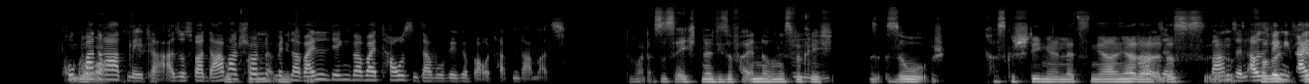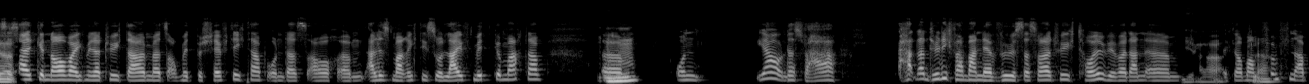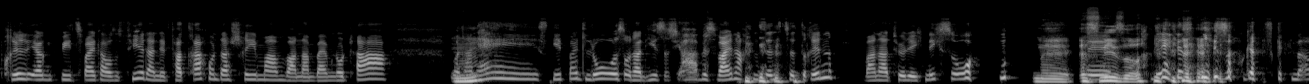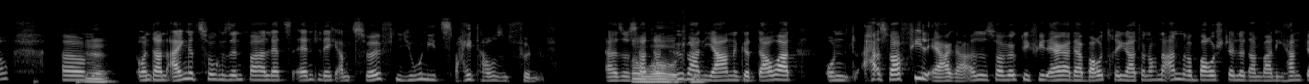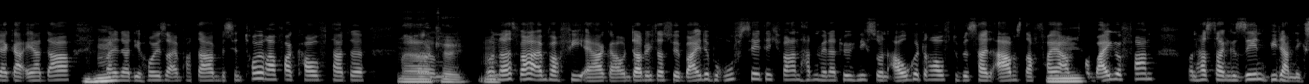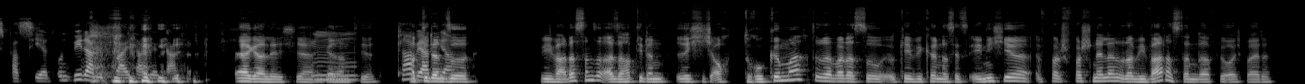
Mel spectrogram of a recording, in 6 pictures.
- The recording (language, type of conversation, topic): German, podcast, Erzähl mal: Wie hast du ein Haus gekauft?
- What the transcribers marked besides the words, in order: surprised: "Boah, okay"; joyful: "Hey, es geht bald los"; other background noise; giggle; put-on voice: "Ja, bis"; giggle; laughing while speaking: "ne, ist nie so, ganz genau"; laugh; put-on voice: "Wieder nix passiert und wieder nicht weitergegangen"; laugh; stressed: "Druck"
